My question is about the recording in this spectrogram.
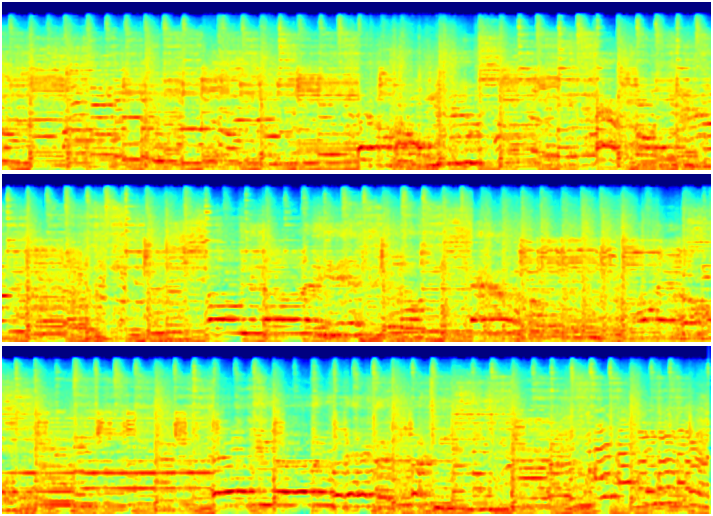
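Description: Live electric blues band playing: electric bass, drum kit, electric guitars and harmonica, with a male singer's voice.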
